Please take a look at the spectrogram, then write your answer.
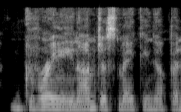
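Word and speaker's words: Greene: Well, what's the difference in pronunciation between green with an E on the N and G r E N? No E on the end. They're both pronounced green.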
